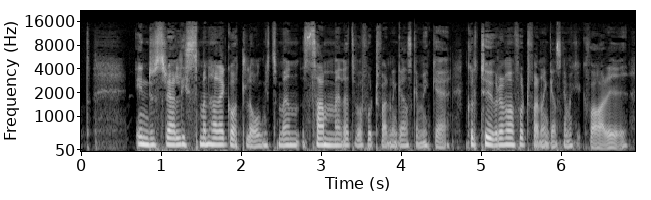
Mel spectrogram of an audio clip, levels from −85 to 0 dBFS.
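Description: No technical faults can be heard anywhere in the recording. The speech runs without any audible interruption or damage.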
